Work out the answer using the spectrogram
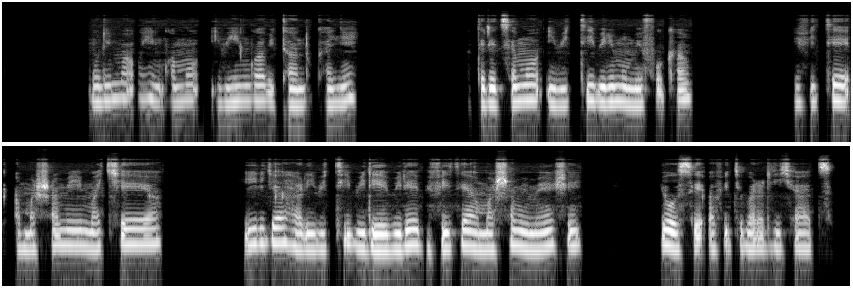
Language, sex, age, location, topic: Kinyarwanda, female, 36-49, Kigali, agriculture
